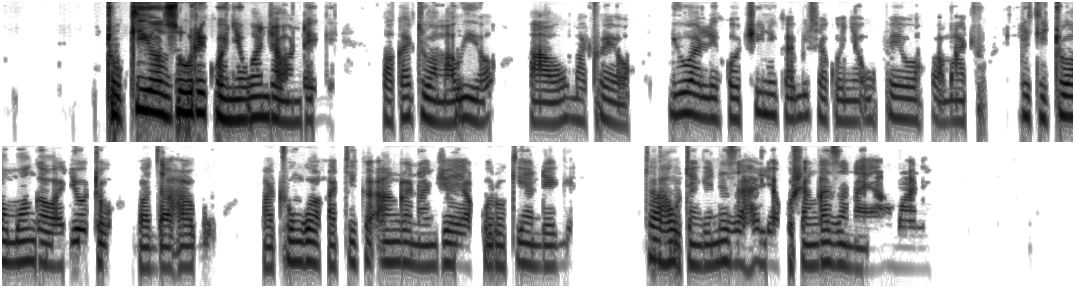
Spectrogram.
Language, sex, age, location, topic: Swahili, male, 18-24, Mombasa, government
